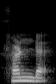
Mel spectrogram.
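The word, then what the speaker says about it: Pfund: lime बामर पाश्चन bracket फंड पी P silent फंड पी पी एफ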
